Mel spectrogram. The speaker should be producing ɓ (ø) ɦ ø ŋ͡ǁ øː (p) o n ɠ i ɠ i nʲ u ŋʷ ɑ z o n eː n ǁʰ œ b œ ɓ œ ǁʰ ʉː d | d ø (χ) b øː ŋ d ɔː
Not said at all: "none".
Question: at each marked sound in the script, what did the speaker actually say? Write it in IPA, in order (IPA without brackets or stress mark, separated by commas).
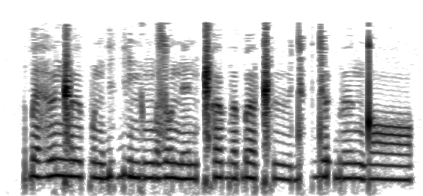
ɛ, p, ʔ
